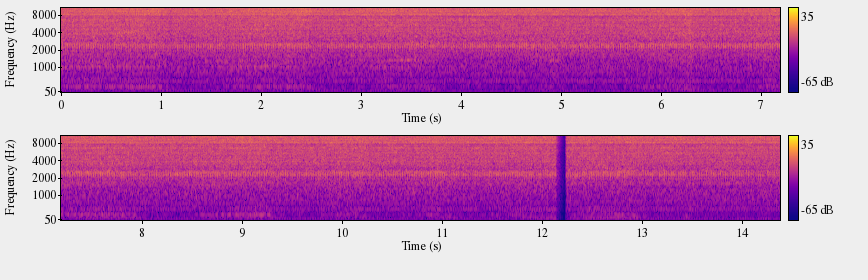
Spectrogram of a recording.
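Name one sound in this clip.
Sandpaper rubs back and forth on a wooden handle.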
